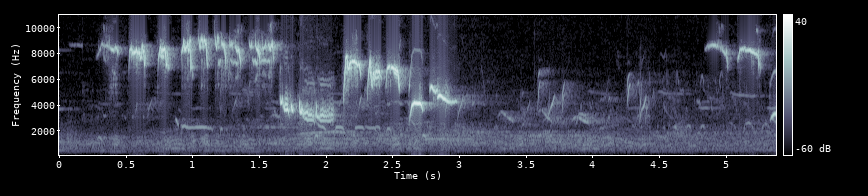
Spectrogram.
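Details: A wild robin perched in a tree gives a quick run of high, thin chirps, then lower slurred warbling notes, pauses briefly, then a few more high notes over soft background hiss; finding: Robin.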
